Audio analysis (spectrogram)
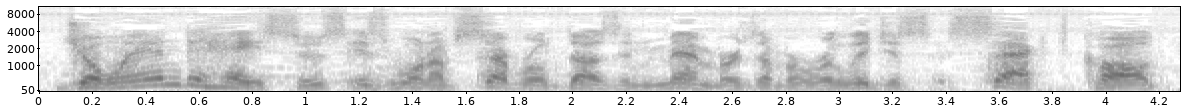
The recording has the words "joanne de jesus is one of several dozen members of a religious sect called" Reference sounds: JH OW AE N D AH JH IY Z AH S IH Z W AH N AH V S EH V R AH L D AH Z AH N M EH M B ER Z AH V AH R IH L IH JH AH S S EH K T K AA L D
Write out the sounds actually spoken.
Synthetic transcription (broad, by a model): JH OW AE N D AH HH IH S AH S IH Z W AH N AH V S EH V R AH L D AH Z AH N M EH M B ER Z AH V AH R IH L IH JH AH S S EH K T K AA L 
